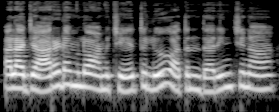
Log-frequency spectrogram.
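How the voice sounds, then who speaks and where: A woman narrating a horror suspense audio novel in a steady, dramatic storytelling manner. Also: on the high side, measured pace, dull audio.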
